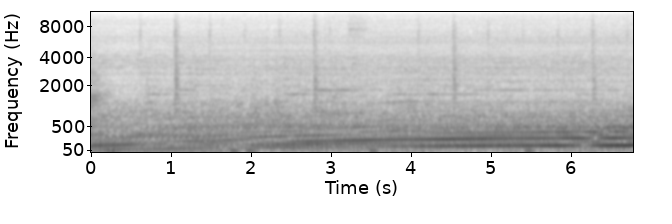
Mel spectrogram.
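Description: A single-engine propeller aircraft engine in Microsoft Flight Simulator 2020 powers up, its droning hum climbing steadily in pitch and growing louder, with soft clicks over the top.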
